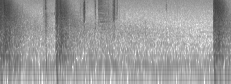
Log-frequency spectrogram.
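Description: Sparse gunfire in the Rimworld colony sim as colonists shoot at enemies: a few sharp isolated shots with quieter clicks and pops between them, spaced irregularly over a low background hum.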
